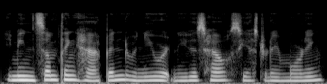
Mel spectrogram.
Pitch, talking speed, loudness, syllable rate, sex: 185 Hz, 220 wpm, -16 LUFS, 6.9 syllables/s, female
